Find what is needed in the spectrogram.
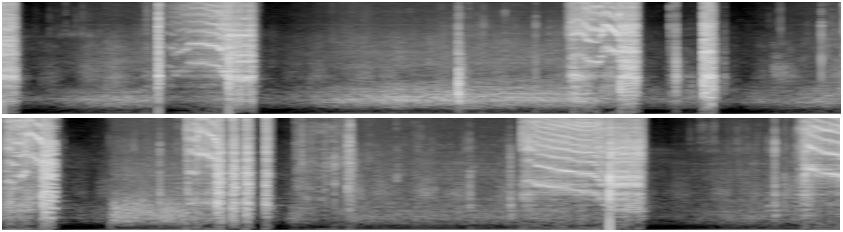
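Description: Cordless drill driving wood screws through a door cross brace into the boards: about five short runs of a whining motor, each falling in pitch, with a few sharp clicks between.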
